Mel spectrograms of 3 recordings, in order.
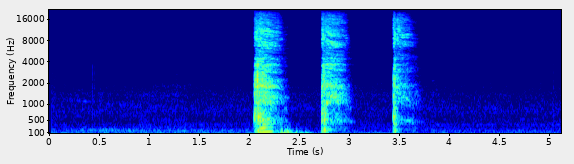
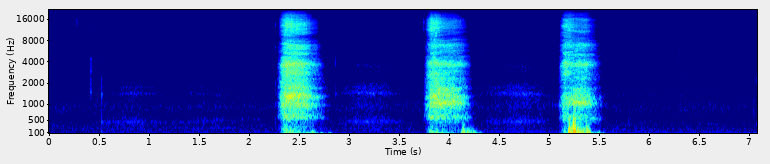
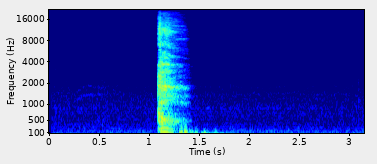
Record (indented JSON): {
  "three_cough_length": "5.1 s",
  "three_cough_amplitude": 9659,
  "three_cough_signal_mean_std_ratio": 0.34,
  "exhalation_length": "7.1 s",
  "exhalation_amplitude": 13287,
  "exhalation_signal_mean_std_ratio": 0.28,
  "cough_length": "3.2 s",
  "cough_amplitude": 7849,
  "cough_signal_mean_std_ratio": 0.28,
  "survey_phase": "beta (2021-08-13 to 2022-03-07)",
  "age": "18-44",
  "gender": "Male",
  "wearing_mask": "No",
  "symptom_cough_any": true,
  "symptom_runny_or_blocked_nose": true,
  "symptom_sore_throat": true,
  "symptom_fatigue": true,
  "symptom_headache": true,
  "symptom_change_to_sense_of_smell_or_taste": true,
  "symptom_onset": "4 days",
  "smoker_status": "Ex-smoker",
  "respiratory_condition_asthma": false,
  "respiratory_condition_other": false,
  "recruitment_source": "Test and Trace",
  "submission_delay": "2 days",
  "covid_test_result": "Positive",
  "covid_test_method": "RT-qPCR"
}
